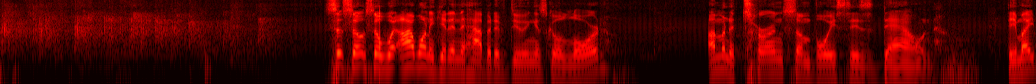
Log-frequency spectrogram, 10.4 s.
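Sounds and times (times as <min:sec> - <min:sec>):
audience clapping: 0:00.0 - 0:02.8
speech: 0:03.3 - 0:06.2, 0:07.1 - 0:10.3.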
